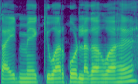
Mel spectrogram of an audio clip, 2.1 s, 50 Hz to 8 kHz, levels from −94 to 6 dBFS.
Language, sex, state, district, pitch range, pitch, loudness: Hindi, male, West Bengal, Alipurduar, 130-140 Hz, 130 Hz, -14 LUFS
